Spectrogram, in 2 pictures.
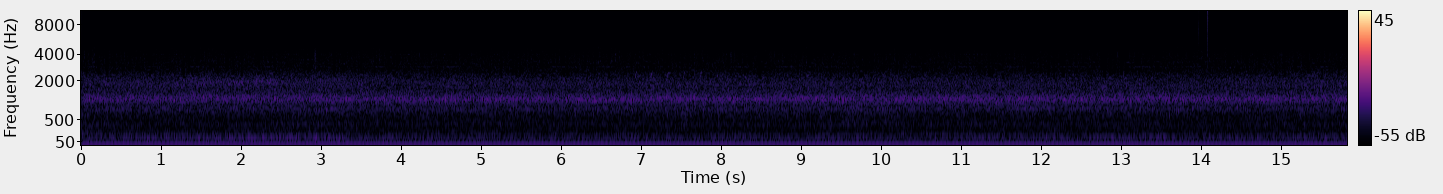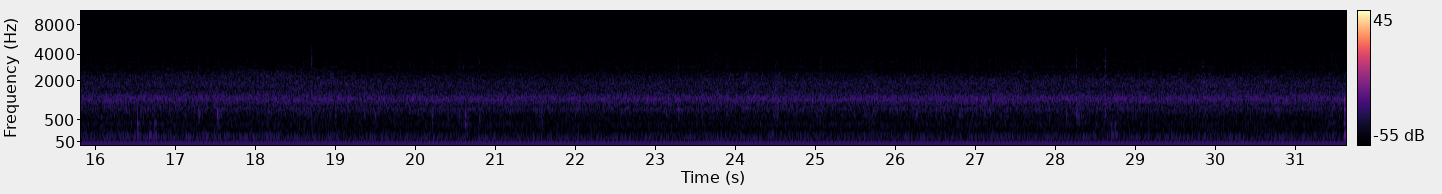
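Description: Steady hiss and hum from a nest-box camera microphone, with a few faint scratches and taps about halfway through and near the end as the screech owl owlets shift on the wooden perch.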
